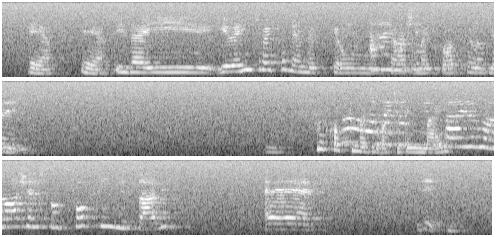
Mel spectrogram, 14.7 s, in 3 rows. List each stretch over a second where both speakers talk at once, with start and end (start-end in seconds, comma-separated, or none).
3.7-5.2, 8.2-9.6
